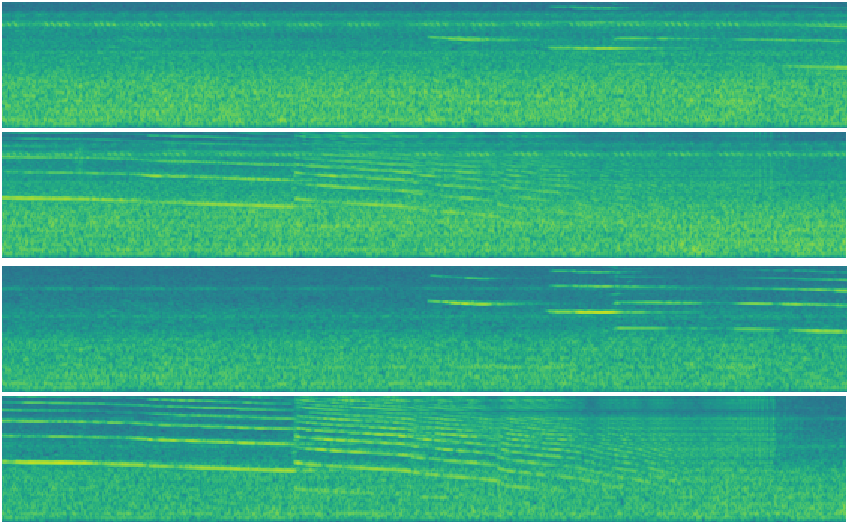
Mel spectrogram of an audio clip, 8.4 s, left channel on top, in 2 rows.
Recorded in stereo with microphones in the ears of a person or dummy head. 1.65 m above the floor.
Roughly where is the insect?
Left.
